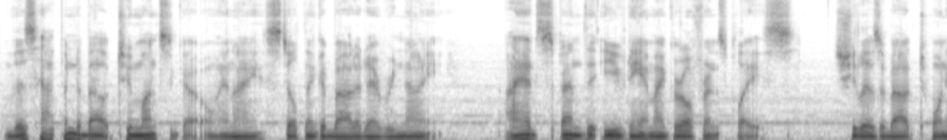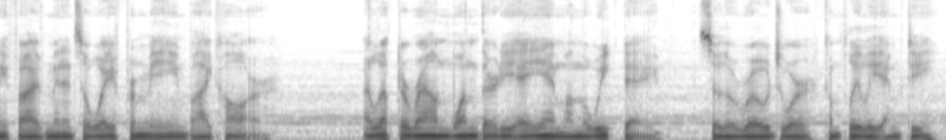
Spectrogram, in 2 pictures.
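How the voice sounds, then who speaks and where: Man, very deep voice, mellow dark tone, somber measured horror narration. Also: fairly even intonation, soft background music. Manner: measured, somber storytelling delivery. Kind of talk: scripted true-crime horror narration.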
